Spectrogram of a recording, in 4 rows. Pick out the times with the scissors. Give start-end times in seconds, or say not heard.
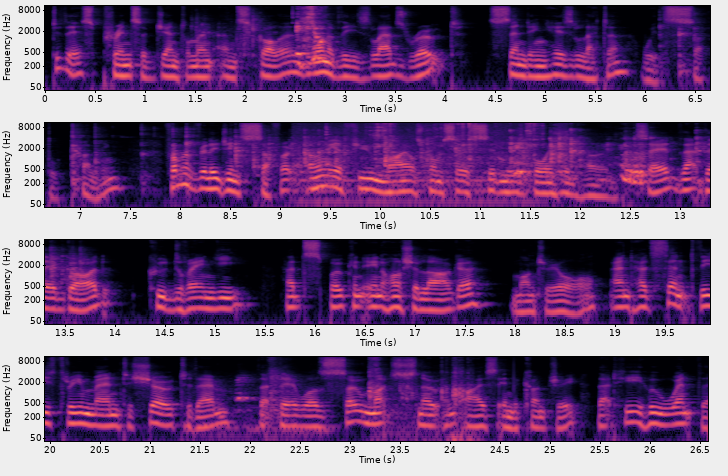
1.4-2.2, 9.1-11.7, 23.1-24.3.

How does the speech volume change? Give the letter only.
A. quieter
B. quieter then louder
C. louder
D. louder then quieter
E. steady
E.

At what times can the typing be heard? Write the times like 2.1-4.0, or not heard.
6.1-13.8.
